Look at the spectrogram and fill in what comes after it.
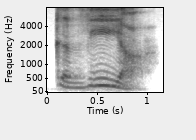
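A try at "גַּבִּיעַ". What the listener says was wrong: Yes, yes, it's a vav, gavia.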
